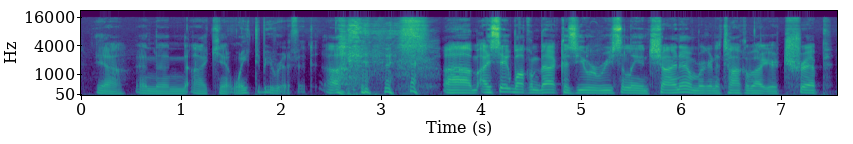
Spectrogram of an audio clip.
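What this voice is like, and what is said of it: Slightly hoarse voice. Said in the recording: “You still sound a little hoarse.”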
